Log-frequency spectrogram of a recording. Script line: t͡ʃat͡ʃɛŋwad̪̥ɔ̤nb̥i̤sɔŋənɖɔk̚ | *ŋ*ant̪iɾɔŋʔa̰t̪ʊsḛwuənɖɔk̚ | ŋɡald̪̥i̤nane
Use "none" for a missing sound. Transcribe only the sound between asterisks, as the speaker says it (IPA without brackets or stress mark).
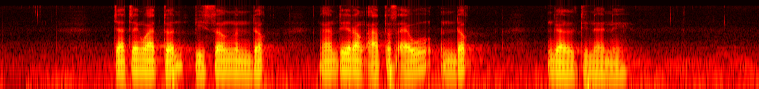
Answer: ŋ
